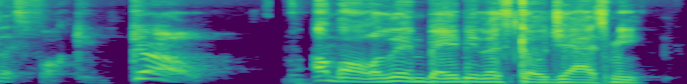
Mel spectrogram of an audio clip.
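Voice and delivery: thrilled, slow, drawn-out excited cheering. Going all in and cheering to jasmine, excited voice. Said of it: "You can just hear the excitement in my voice".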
